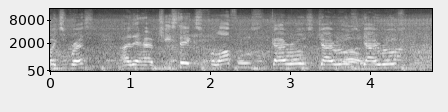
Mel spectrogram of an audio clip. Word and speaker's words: gyros: They have cheesesteaks, falafels, gyros, and that rhymes with yos.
